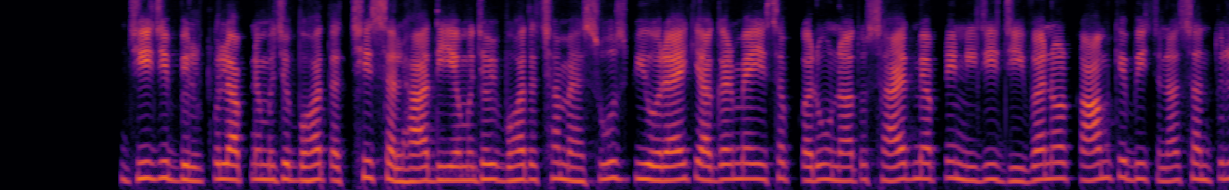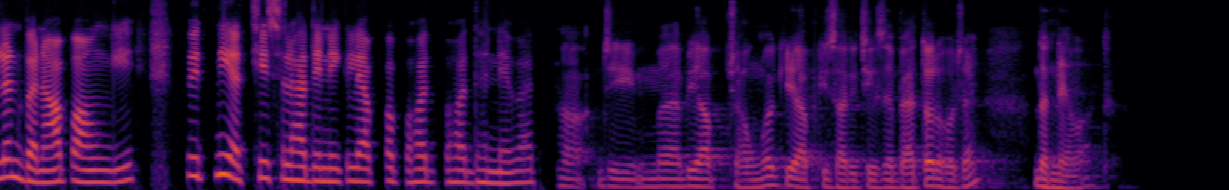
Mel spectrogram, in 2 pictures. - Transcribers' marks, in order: none
- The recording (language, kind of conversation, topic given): Hindi, advice, काम और सामाजिक जीवन के बीच संतुलन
